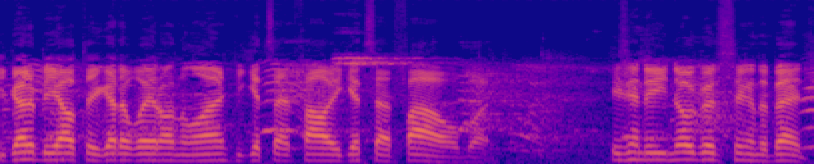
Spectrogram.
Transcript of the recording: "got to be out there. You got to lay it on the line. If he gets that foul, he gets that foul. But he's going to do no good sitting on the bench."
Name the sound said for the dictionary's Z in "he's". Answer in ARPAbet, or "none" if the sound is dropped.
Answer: Z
